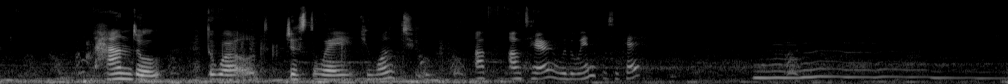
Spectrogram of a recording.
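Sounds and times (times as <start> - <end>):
person humming: 7.5 - 10.0.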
